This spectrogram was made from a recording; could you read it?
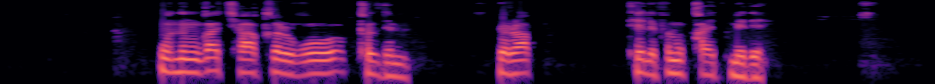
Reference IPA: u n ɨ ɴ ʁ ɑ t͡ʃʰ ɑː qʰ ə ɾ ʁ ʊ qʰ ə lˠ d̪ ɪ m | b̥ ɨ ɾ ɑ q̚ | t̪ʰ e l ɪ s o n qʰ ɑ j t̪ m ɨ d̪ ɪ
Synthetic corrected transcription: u n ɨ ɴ ʁ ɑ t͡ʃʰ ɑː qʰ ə ɾ ʁ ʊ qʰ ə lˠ d̪ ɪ m | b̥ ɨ ɾ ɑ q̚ | t̪ʰ e l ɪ f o n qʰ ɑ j t̪ m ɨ d̪ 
